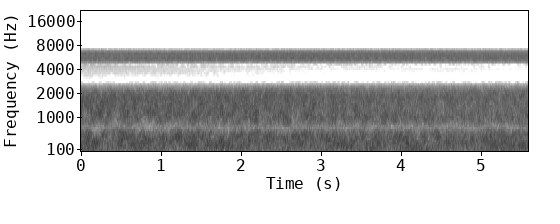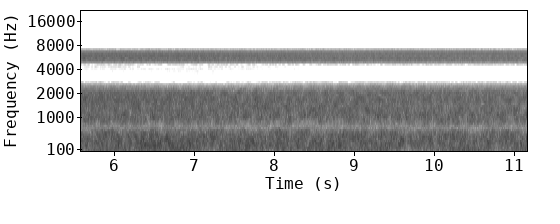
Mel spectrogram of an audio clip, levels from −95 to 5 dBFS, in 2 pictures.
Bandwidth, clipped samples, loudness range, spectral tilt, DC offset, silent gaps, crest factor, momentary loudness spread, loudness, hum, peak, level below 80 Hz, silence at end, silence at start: 7.2 kHz; under 0.1%; 3 LU; -3 dB/octave; under 0.1%; none; 14 dB; 4 LU; -21 LUFS; none; -8 dBFS; -38 dBFS; 0 s; 0 s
